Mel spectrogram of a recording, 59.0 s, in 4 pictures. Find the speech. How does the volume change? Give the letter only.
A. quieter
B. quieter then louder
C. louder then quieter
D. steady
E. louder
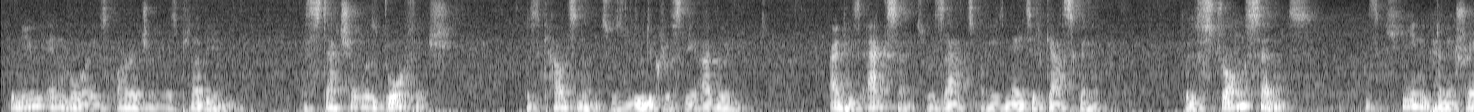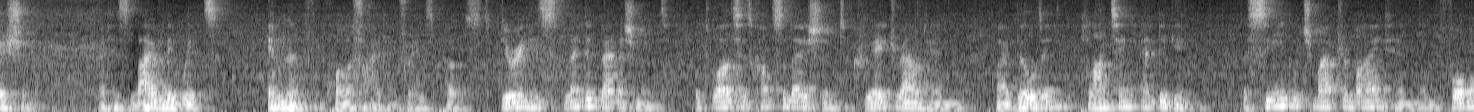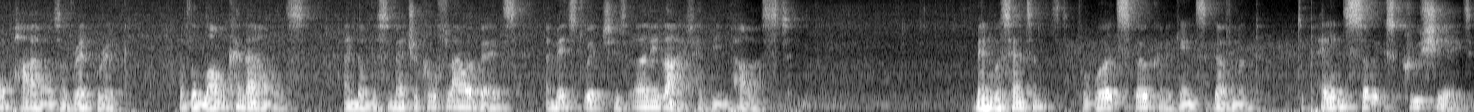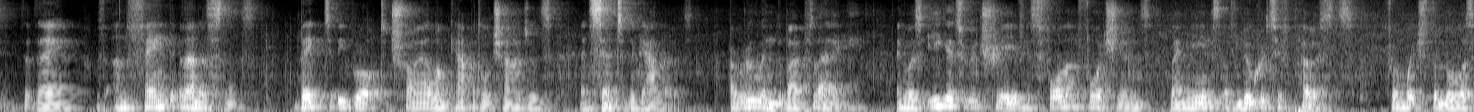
D.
